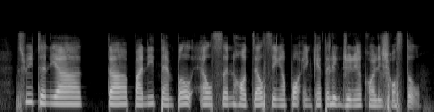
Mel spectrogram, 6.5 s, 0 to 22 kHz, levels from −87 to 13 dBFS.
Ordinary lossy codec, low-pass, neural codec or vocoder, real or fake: none; 7.2 kHz; none; real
